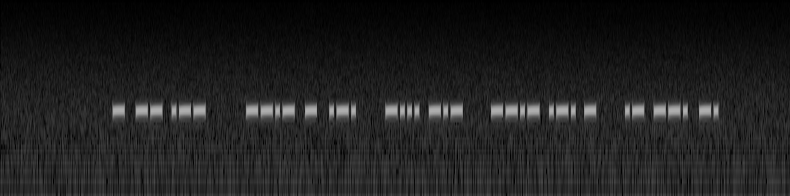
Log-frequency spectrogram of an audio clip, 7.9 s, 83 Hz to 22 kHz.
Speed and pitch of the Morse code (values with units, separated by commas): 33 wpm, 960 Hz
